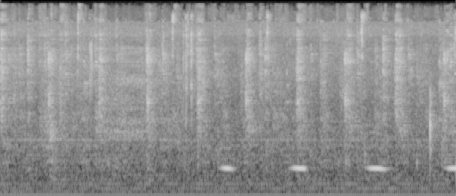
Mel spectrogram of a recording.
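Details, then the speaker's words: Swiss-style German cuckoo clock with man milking the cow, bellows whistle box: four short thin peeps barely above room hiss; whistle far too weak. "you can just barely hear it and so what I plan on doing cuz we need this to give something so you can hear it outside the clock better"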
